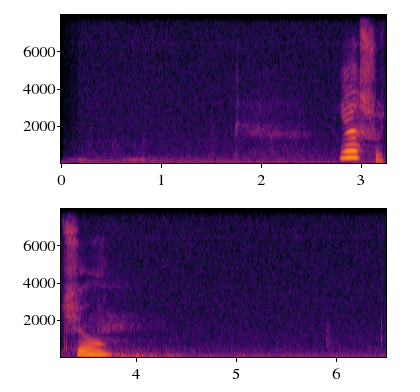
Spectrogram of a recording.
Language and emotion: Russian, sad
